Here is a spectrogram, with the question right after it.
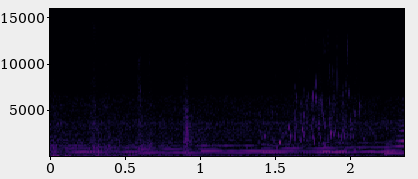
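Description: A watering can in the farming video game Stardew Valley sprinkles water on a villager, a soft brief splash and patter of droplets against a quiet background.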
